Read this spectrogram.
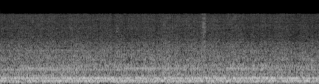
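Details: Ford E-150 5.4 L V8 at idle, no code: steady idle with dull, slightly uneven beat, constant dead miss; PicoScope traced it to cylinder 3 and a failed ignition coil, replaced.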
